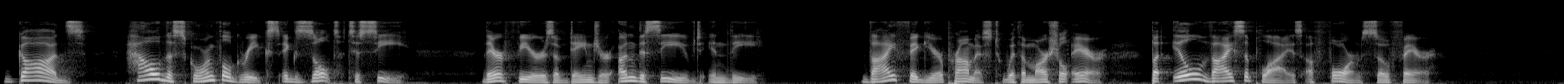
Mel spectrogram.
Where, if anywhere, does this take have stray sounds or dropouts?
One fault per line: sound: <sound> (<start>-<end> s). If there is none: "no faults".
no faults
